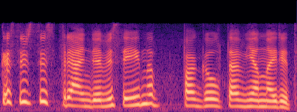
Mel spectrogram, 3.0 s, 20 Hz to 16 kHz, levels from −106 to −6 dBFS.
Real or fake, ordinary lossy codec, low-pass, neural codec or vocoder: real; Opus, 64 kbps; 7.2 kHz; none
